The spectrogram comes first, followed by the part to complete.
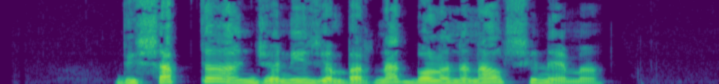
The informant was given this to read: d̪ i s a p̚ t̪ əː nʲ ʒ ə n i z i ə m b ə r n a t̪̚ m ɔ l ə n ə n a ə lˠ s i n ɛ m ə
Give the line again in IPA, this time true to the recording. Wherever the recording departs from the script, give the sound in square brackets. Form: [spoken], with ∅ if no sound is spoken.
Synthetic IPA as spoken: d̪ i s a p̚ t̪ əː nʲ ʒ ə n i z i ə m b ə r n a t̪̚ [b] ɔ l ə n ə n a ə lˠ s i n ɛ m ə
